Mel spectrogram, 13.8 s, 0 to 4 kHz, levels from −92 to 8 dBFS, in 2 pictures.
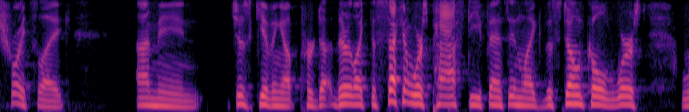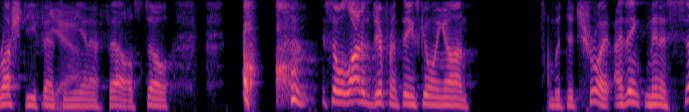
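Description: From 7.84 to 8.96 s, just after "defense yeah in the", packets kept reaching the receiver late, so its jitter buffer ran dry over and over. This is repeated stalls, a stutter. Each time, the receiver stretched the last sound to cover the wait: 14 gaps in all, about 323 ms filled, the longest 126 ms, and 29% of that stretch concealed. Nothing is lost, but the sound hitches and drags unevenly across that second.

At 9.40 to 9.67 s, just before "so a lot of", the audio stops dead and is held. This is a call audio freeze, likely caused by packets held up in transit, which emptied the jitter buffer. About 244 ms is filled in: a trailing continuation of the last sound that fades to about 130 ms of silence. The audio then resumes where it left off, with a delay of about 244 ms added and nothing missing.

From 10.82 to 11.46 s, right after "so a lot of", the jitter buffer was building back its reserve. 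It did this by repeating single pitch periods and slivers of pause, adding 60 ms. This is a jitter buffer slow-down. That stretch plays at 92% speed with the pitch unchanged, so sounds come out slightly drawn out. Throughout, nothing sits above 4 kHz, which fits a narrowband G.711 mu-law call at 64 kbps.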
